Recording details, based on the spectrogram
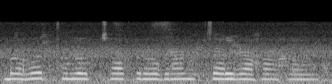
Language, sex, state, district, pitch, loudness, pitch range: Hindi, female, Haryana, Rohtak, 250 Hz, -15 LUFS, 240-255 Hz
